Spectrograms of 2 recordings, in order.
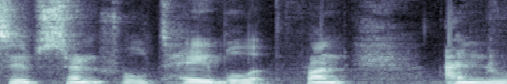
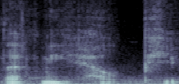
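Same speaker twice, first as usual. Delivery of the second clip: soft, gentle, hushed whisper; 3 semitones lower, 18 dB quieter than usual. A game master voices Silveria reaching a player's character, Silveria's gentle whisper. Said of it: "a gentle voice whispering".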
